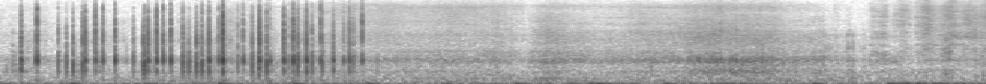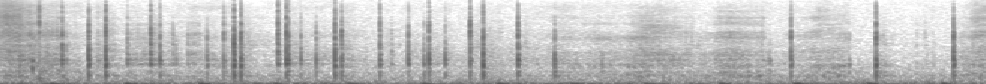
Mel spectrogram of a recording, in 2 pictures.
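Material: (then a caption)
Cardboard. Long acrylic nails tap and scratch the top of a small, hollow brown kraft cardboard mailer box with a Zinff logo, lying on faux fur with its contents not visible. The first two seconds bring a dense, brighter burst of scratching. Softer scraping follows, then a run of sharp, irregular, dry taps with almost no ring.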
